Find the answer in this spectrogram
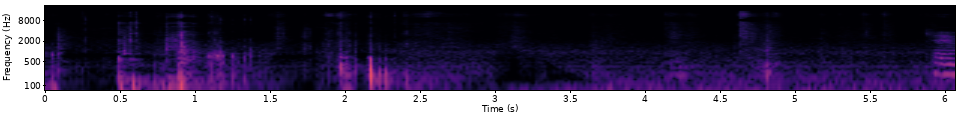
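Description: A handful of sharp knocks and clatters from objects being handled, loudest in a pair about two seconds in, followed by faint rustling.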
